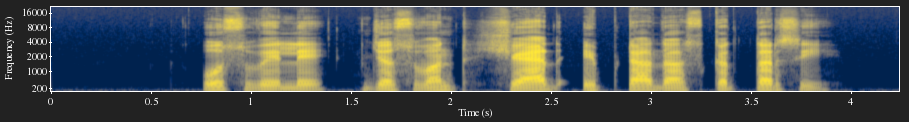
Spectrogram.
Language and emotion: Punjabi, neutral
